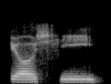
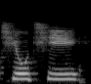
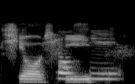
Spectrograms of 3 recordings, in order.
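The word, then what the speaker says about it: 休息: 休息。休息。休息。休息。 Right. Yes, it's not 休息. You don't push the air out. 休息。 Again. 休息。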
